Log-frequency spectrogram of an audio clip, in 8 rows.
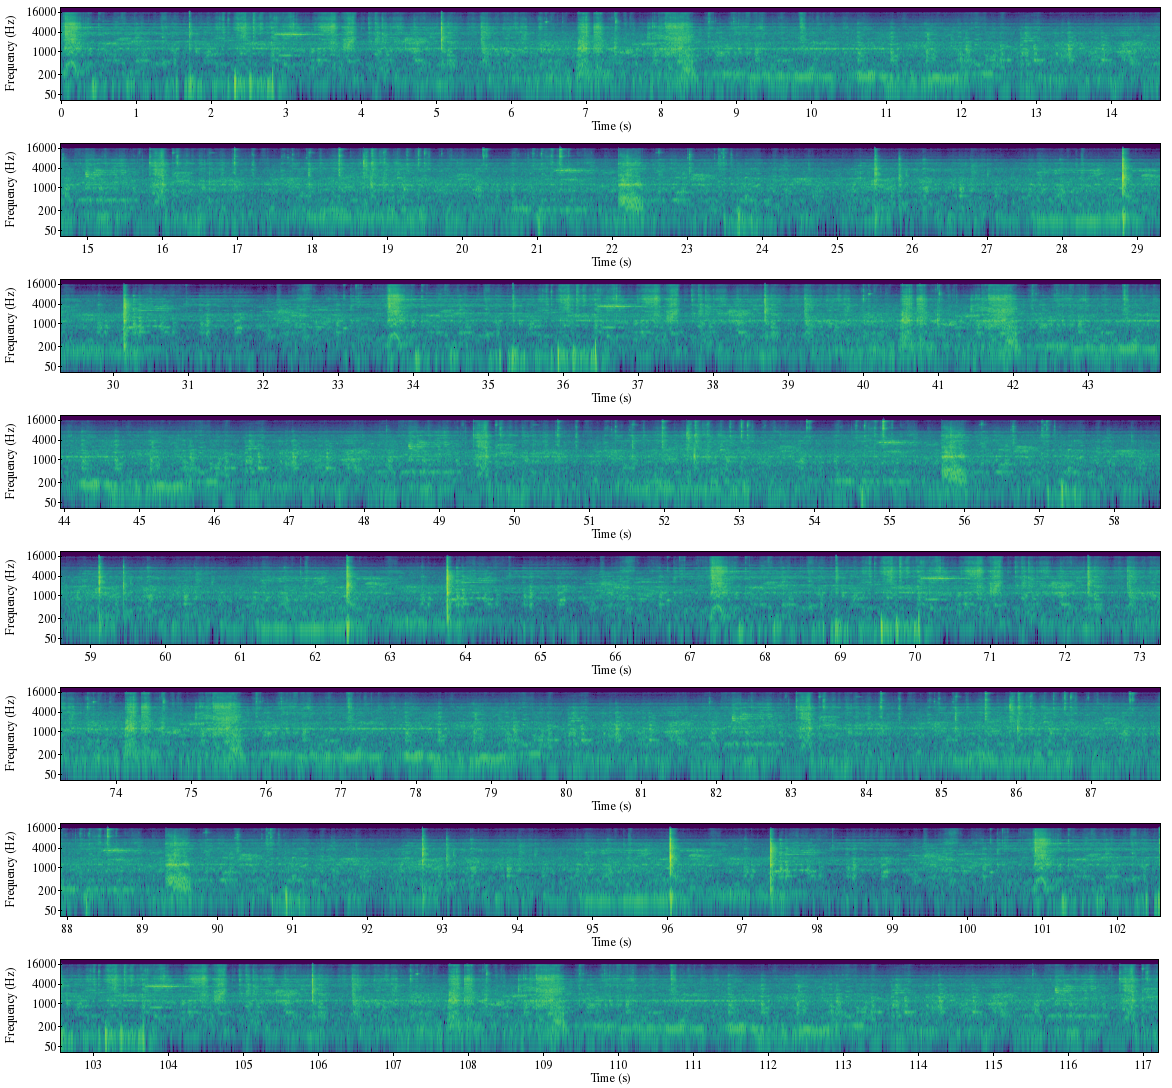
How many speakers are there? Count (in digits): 0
